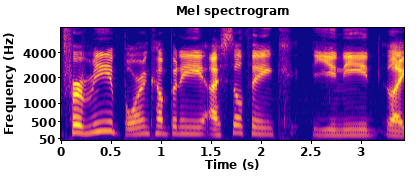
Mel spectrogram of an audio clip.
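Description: A man speaks at a very slow pace with ordinary pitch variation, the sound dry with no echo. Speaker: podcast co-host. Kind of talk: casual podcast discussion. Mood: amused, skeptical. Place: home room. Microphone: studio mic.

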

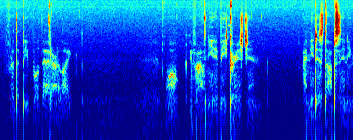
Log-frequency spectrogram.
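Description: Whispering at a moderate pace, a man leaves long, frequent pauses, and his loudness swings widely. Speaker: ASMR creator. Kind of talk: casual ASMR ramble to camera. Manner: whispered.

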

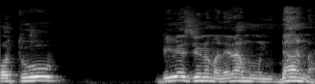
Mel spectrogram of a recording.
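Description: Against a quiet background, a man with a high pitch and a dark, mellow tone speaks very slowly, with ordinary pitch variation. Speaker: priest. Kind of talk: sermon reflection. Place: home room.

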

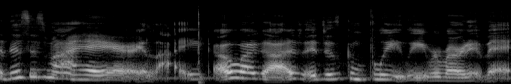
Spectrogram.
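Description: With an American accent, a woman speaks at a very slow pace with hardly any pauses, over light background noise. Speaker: natural hair vlogger. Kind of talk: casual talk to camera. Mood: cheerful, chatty. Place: home room. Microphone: webcam.

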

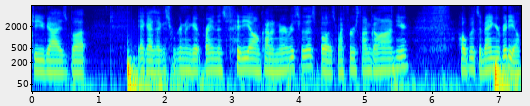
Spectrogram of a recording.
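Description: The man speaks at a very fast pace. His intonation is monotone and flat. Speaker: youtuber. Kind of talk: casual vlog chat. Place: home room. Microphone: studio mic.

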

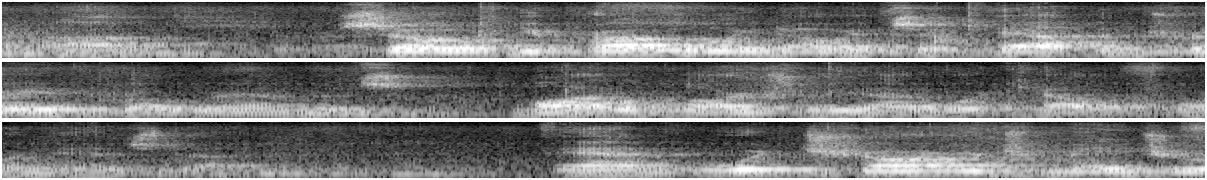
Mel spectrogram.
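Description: Male speech with audible room echo, ordinary pitch variation and light background noise behind it. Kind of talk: public talk explaining policy. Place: hall. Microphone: camera far.

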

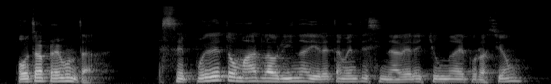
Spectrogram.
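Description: A man talks at a moderate pace in a dark, mellow tone, the background quiet around him. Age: 60s. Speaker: alternative health promoter. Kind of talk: Q&A talk to camera. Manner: informal.

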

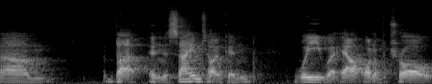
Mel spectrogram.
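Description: A New Zealand accent with audible room echo. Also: man. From New Zealand, Lower Hutt (Naenae). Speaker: special forces veteran. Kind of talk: casual chat.

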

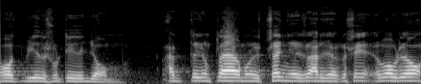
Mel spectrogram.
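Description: Someone speaks with a Mallorcan accent at a moderate pace and with fairly even intonation. The background is quiet. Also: man. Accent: Mallorcan Catalan. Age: 80s+. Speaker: retired fisherman. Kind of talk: oral history testimony. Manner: halting. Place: home room.

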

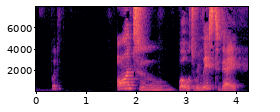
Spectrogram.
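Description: In a quiet background with audible room echo, a woman is speaking. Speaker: vlogger. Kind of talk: casual vlog chat. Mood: animated, opinionated. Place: home room.

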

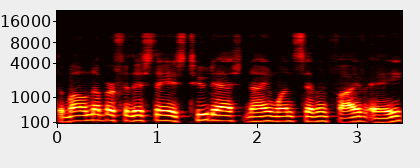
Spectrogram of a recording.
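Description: Over light background noise, a man talks at a fairly slow pace. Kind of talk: casual product review. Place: home room. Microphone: phone near.

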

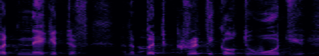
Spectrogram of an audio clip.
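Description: The pace here is moderate. The voice is a man's. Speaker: preacher. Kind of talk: sermon. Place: church.

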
